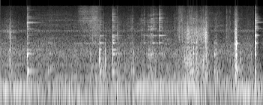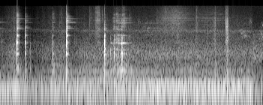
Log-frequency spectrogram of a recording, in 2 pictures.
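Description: Steel pallet-fork arm being handled and slid onto the square-tube centre section of a mini excavator pallet fork kit: a series of sharp metal clinks and knocks with a brief scrape about four seconds in, over a steady low hum.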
